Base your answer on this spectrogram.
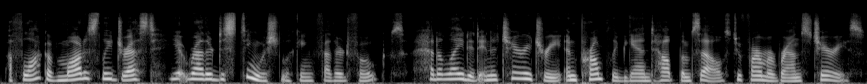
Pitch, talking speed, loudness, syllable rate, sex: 200 Hz, 185 wpm, -20 LUFS, 5.6 syllables/s, female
